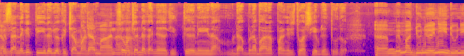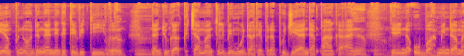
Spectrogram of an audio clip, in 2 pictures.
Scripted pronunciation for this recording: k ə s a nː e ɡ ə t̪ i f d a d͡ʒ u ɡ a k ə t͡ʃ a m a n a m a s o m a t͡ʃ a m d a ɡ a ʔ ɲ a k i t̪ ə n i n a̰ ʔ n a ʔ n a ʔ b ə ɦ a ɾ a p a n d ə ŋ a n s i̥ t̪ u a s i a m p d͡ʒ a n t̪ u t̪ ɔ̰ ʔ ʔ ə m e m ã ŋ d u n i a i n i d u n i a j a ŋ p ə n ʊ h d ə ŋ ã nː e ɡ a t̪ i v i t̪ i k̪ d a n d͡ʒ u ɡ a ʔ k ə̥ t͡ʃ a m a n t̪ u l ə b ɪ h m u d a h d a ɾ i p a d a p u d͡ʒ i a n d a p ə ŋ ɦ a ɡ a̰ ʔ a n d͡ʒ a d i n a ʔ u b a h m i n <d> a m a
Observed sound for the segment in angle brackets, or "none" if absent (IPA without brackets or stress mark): d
